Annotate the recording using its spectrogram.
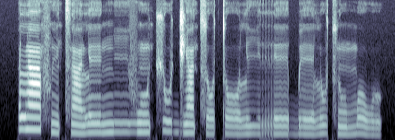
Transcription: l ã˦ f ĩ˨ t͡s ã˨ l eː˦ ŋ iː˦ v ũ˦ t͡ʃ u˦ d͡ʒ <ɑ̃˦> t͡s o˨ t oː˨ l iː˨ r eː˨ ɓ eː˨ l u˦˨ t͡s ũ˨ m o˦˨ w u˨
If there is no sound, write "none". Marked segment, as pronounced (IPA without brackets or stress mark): ã˦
